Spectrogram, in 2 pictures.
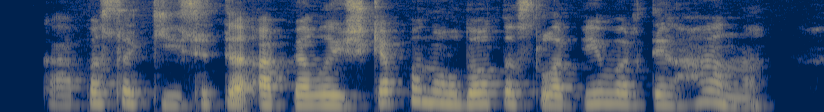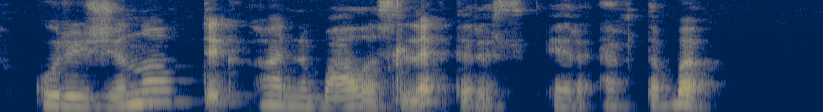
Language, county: Lithuanian, Kaunas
